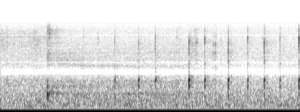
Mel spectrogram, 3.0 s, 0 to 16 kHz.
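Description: A standard-size hollow plastic DVD box set case with a glossy printed sleeve is held upright while its front and edges are tapped rapidly with long fingernails. The result is a quick string of light, clicky taps with a hollow tone around 1 kHz over a steady low background hiss.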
